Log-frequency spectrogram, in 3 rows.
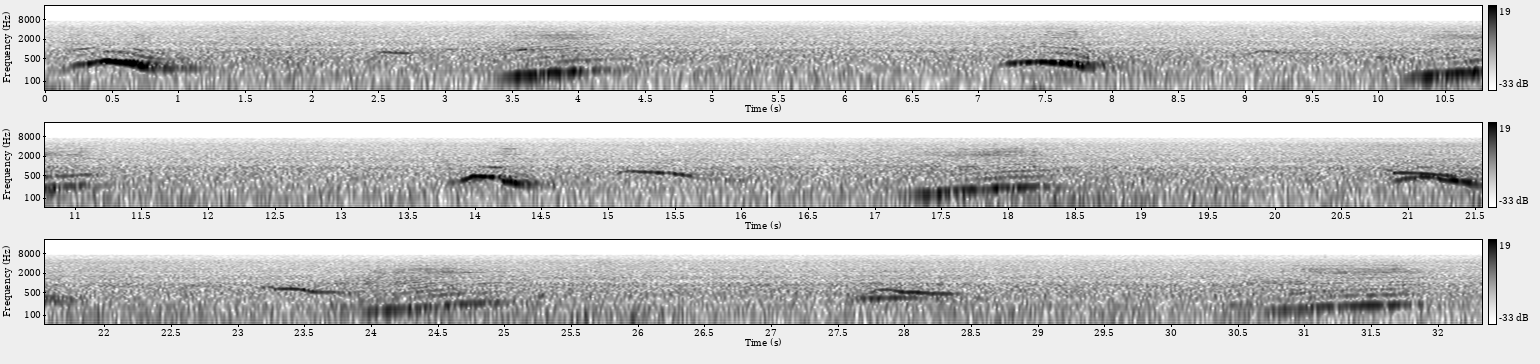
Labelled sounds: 2.5	2.8	humpback whale, 0.78 to 0.88 kHz
3.5	3.7	humpback whale, 0.88 to 1.2 kHz
7.4	7.8	humpback whale, 0.94 to 2.8 kHz
9.0	9.4	humpback whale, 0.78 to 0.91 kHz
10.5	11.1	humpback whale, 1.9 to 2.8 kHz
14.0	14.2	humpback whale, 0.88 to 1.0 kHz
17.4	18.2	humpback whale, 1.9 to 3.1 kHz
20.8	21.1	humpback whale, 1.1 to 1.2 kHz
23.9	24.9	humpback whale, 1.1 to 2.2 kHz
30.8	31.8	humpback whale, 1.0 to 3.0 kHz

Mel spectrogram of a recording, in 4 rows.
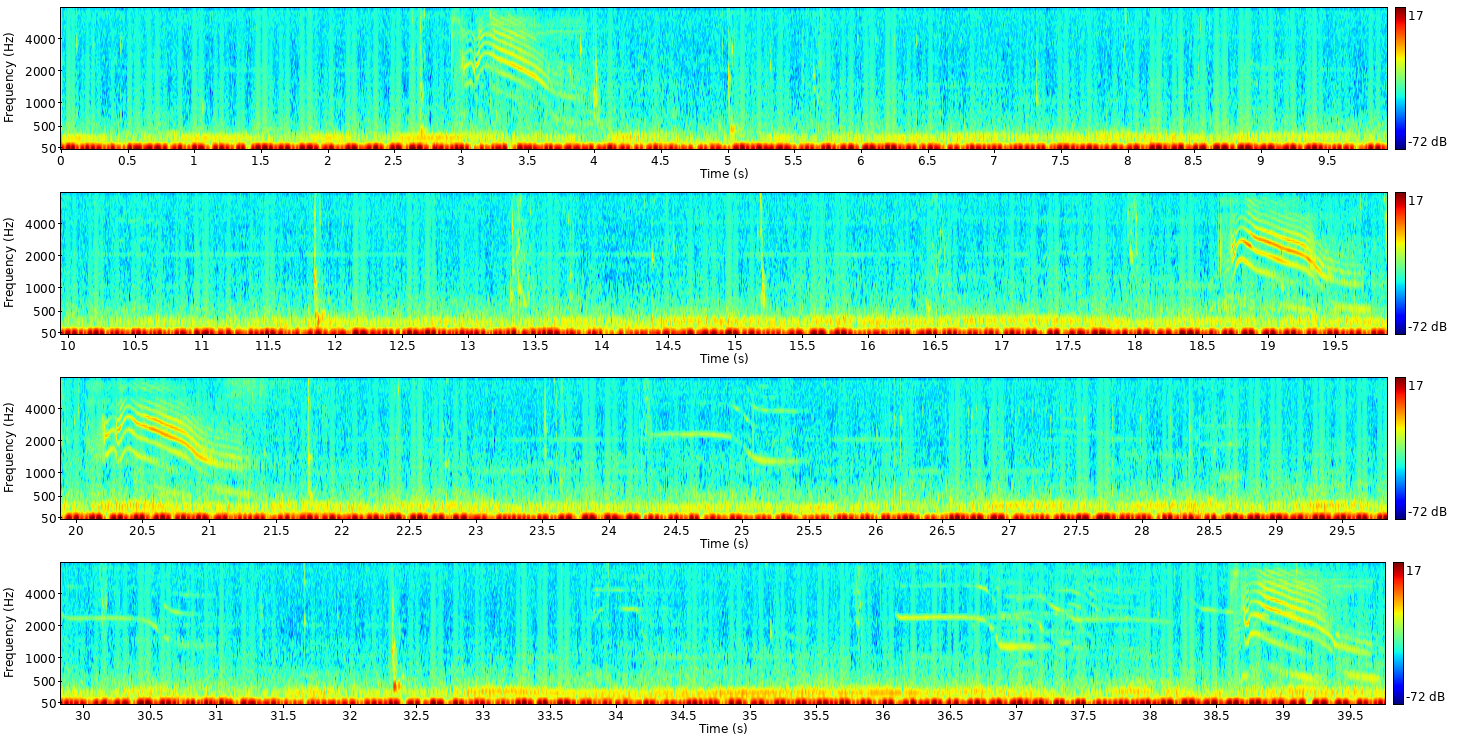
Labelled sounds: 2.9	4.1	killer whale, southern Alaska resident, 0.64 to 7.9 kHz
10.1	10.7	killer whale, southern Alaska resident, 1.8 to 4.8 kHz
18.5	19.8	killer whale, southern Alaska resident, 0.78 to 8.0 kHz
20.1	21.4	killer whale, southern Alaska resident, 0.60 to 8.0 kHz
24.3	25.6	killer whale, southern Alaska resident, 1.1 to 5.1 kHz
28.4	28.8	killer whale, southern Alaska resident, 1.2 to 3.5 kHz
29.6	31.1	killer whale, southern Alaska resident, 0.83 to 5.4 kHz
33.7	34.5	killer whale, southern Alaska resident, 1.5 to 6.1 kHz
35.1	35.6	killer whale, southern Alaska resident, 0.92 to 2.9 kHz
36.0	39.7	killer whale, southern Alaska resident, 0.78 to 8.0 kHz

